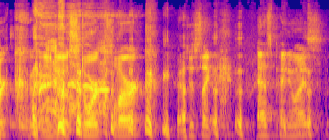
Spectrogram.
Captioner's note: pleasant laughing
